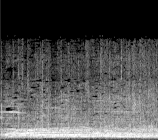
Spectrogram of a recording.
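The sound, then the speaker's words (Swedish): An audience at Almedalen cheers, many voices blending into a steady, bright, held tone that slowly eases in pitch. “Och så ett stort jubel för övriga som hade kommit hit en vecka för tidigt.”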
